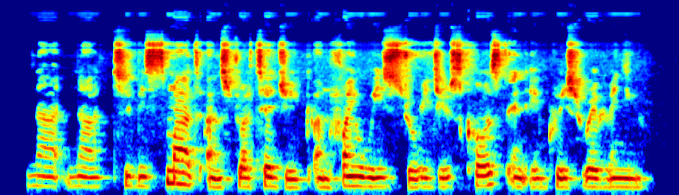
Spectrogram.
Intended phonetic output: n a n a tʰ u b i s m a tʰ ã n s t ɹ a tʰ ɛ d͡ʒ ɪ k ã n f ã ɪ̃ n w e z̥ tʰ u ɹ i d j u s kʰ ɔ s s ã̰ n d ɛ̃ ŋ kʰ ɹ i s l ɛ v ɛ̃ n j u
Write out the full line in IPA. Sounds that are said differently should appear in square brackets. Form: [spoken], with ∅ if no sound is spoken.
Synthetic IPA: n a n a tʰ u b i s m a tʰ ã n s t ɹ a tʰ ɛ d͡ʒ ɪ k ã n f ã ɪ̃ n w e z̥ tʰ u ɹ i d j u s kʰ ɔ s [t] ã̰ n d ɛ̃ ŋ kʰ ɹ i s [ɹ] ɛ v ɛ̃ n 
